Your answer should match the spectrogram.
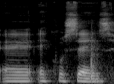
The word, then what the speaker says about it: écossaise: But if a female is speaking, it will be écossaise. Je suis écossaise. Notice that when it's got an E at the end, the pronunciation changes as well as the spelling, okay?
